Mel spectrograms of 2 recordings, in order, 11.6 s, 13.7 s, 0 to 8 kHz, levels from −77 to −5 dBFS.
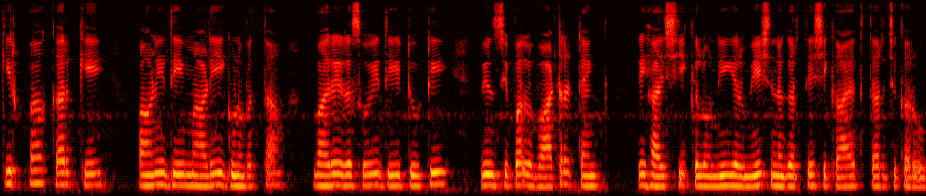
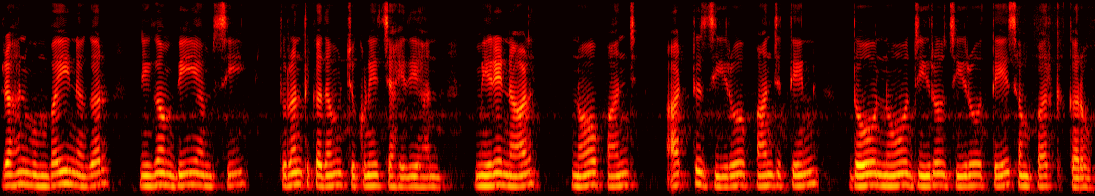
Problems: background sounds at intervals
